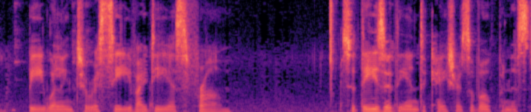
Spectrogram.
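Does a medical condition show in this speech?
No.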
